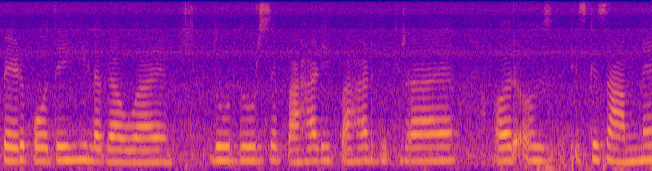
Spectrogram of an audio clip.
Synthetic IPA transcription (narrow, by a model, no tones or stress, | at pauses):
peːɽpɔːt̪eɦilɐɡaɦuaɦɛː | d̪uːɾd̪uːɾsepaːɦaːɾipaɦaːɾd̪ɪkʰɾɐɦaɦɛ | ɔːɾɪskesaːmne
